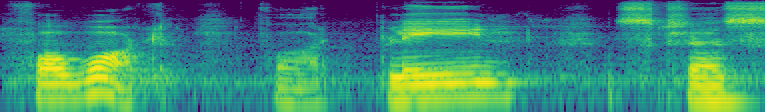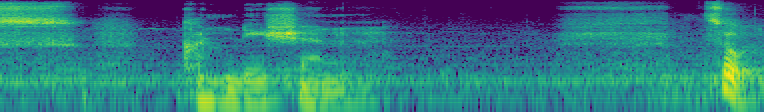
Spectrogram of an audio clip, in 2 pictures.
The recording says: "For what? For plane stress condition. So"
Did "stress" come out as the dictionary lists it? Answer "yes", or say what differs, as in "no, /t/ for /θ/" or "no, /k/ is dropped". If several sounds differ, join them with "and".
yes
